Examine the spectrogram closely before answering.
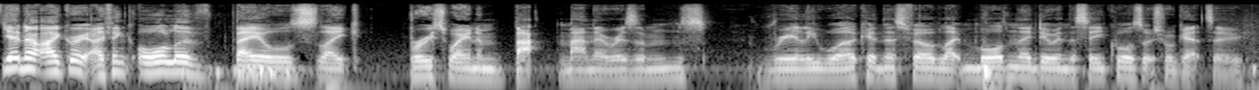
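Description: On a very clean recording with a silent background, a man with an unremarkable speaking voice and fairly low pitch talks at a moderate pace, his loudness swinging widely. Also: lively intonation. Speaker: podcast co-host. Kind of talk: casual chat.

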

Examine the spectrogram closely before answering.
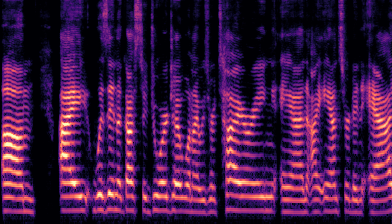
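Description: In a dry, close sound with no echo, a woman with an ordinary speaking voice talks at a medium pitch with ordinary pitch variation. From New York City, Brooklyn. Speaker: paranormal investigator and psychic medium. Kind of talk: casual chat.

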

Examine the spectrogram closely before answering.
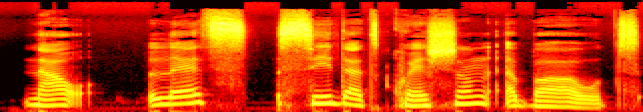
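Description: A woman with a Burundian accent speaks very slowly in a fairly low voice with lively intonation, in a very clean, dry and close recording with a silent background and no echo. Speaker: podcast co-host. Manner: halting, hesitant with many fillers.

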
